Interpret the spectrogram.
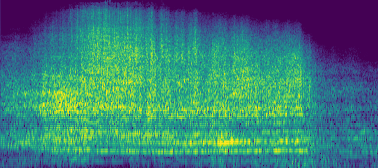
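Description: A sports car's engine at full throttle during a roll-race run. It builds over the first second, stays loud for about five seconds, then drops off sharply just after six seconds in.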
